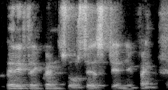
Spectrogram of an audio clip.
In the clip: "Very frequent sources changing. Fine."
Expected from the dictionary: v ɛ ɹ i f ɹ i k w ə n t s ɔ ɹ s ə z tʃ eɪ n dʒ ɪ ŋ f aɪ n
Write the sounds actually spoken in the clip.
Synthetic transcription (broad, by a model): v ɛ ɹ i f ɹ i k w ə n t s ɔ ɹ s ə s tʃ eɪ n ɪ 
